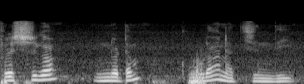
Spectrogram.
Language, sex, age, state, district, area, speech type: Telugu, male, 18-30, Andhra Pradesh, Nandyal, urban, spontaneous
